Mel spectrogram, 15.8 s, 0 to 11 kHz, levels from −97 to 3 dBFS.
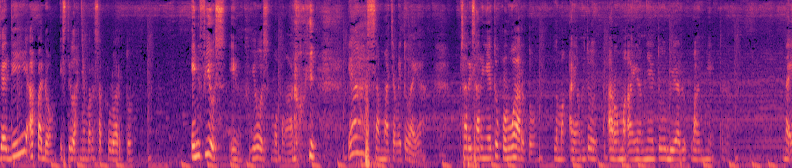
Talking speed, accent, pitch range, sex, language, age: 115 wpm, native, 175-220 Hz, female, Indonesian, 20-39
